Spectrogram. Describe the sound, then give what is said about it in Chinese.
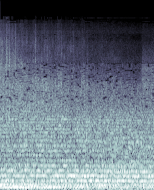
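A torpedo bomber squadron taking off to attack a fleet, heard as a loud, steady propeller-engine roar. The drone is dense and continuous for the whole stretch, with no breaks and no voices. “摄影师拍完录像后，他们就起飞去袭击日军舰队了。首先起飞的是第八鱼雷轰炸机中队。”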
